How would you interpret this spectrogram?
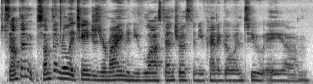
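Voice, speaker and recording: Lady with a low voice doing a tarot reading, casual, kinda thinking out loud, lots of pauses. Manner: conversational, thinking aloud with frequent pauses. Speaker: tarot reader hosting an online reading.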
